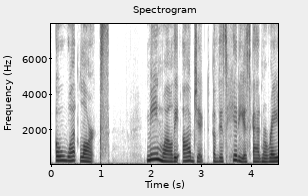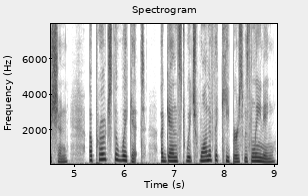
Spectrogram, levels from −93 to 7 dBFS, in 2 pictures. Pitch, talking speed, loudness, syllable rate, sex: 220 Hz, 140 wpm, -17 LUFS, 4.8 syllables/s, female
